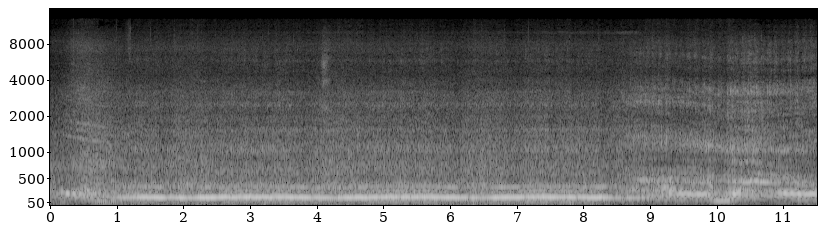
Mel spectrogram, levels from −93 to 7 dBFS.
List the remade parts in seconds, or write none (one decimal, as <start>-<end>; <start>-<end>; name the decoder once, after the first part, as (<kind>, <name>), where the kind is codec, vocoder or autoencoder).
0.0-3.3 (vocoder, BigVGAN v2); 4.3-5.4; 7.9-11.5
